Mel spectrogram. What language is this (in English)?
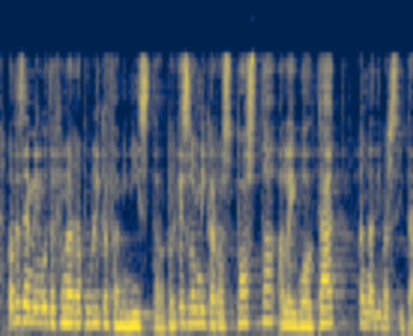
Catalan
